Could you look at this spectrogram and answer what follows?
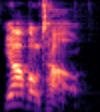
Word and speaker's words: Yveltal: Number two, you shall pronounce Yveltal, Yveltal.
